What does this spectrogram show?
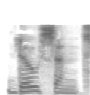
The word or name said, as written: docentship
